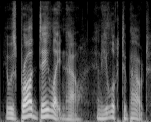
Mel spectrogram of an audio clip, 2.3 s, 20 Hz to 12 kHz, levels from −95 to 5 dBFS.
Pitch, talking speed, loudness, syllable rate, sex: 130 Hz, 240 wpm, -18 LUFS, 6.1 syllables/s, male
